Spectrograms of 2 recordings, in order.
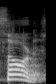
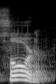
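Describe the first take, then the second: No difference in how they are said.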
